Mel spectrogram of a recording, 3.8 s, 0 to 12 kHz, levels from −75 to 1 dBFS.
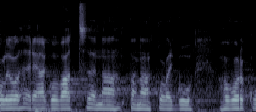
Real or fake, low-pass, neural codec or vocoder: real; 10.8 kHz; none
